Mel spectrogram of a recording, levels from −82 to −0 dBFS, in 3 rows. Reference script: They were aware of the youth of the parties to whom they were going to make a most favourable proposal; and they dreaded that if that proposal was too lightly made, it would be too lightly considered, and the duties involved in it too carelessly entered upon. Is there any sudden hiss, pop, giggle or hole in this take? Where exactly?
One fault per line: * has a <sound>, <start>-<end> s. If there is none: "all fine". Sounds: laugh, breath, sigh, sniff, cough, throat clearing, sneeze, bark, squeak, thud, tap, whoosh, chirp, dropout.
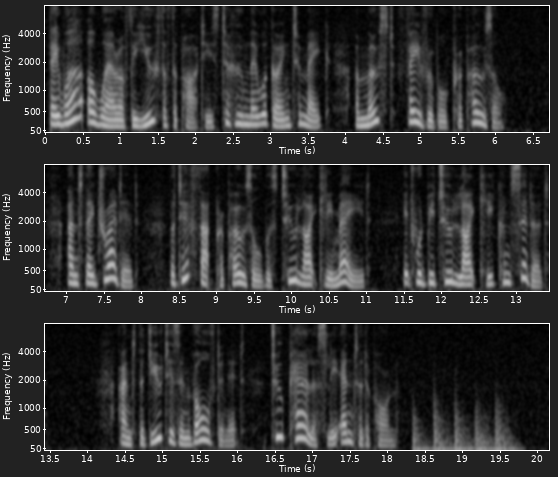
* has a thud, 18.3-19.9 s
